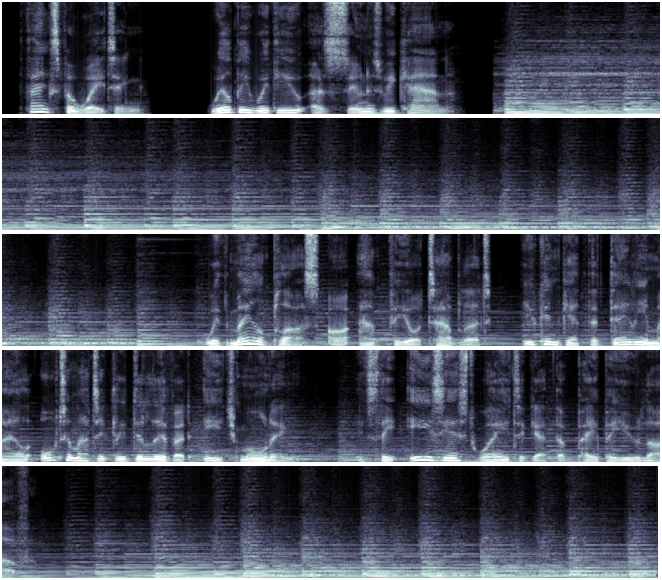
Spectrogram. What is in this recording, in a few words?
British Voiceover Telephone Queue Promo; DAILY MAIL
